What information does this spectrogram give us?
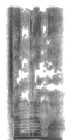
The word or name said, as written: ಚಂದ್ರಮ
